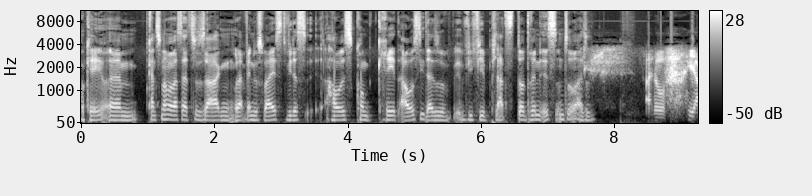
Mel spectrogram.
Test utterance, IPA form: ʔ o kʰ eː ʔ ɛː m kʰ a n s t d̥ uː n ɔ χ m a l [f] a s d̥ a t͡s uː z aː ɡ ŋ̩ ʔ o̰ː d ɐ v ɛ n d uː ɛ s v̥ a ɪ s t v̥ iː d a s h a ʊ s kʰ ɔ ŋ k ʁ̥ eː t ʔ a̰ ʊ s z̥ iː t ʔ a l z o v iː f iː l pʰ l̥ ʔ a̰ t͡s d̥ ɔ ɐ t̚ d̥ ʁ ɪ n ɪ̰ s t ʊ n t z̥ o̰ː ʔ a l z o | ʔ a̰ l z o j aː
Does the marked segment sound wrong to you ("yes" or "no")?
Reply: yes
